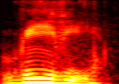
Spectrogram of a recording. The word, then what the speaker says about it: Levy: It's not Levy, it's a Levy. Levy is how you pronounce it on this channel.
